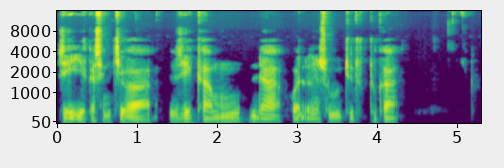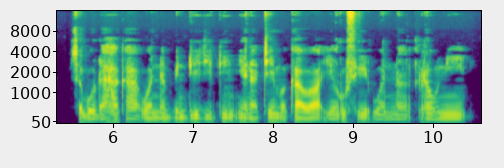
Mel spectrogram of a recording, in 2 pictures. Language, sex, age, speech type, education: Hausa, female, 30-45, spontaneous, tertiary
